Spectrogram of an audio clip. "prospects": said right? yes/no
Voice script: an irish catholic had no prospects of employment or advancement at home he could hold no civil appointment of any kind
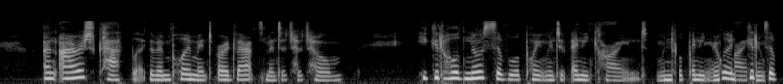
no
